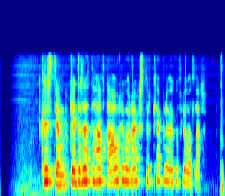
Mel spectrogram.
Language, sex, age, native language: Icelandic, female, 40-49, Icelandic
